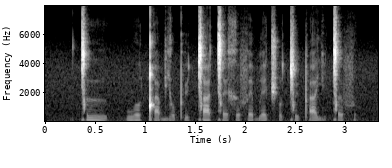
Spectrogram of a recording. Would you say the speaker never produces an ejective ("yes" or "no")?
no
